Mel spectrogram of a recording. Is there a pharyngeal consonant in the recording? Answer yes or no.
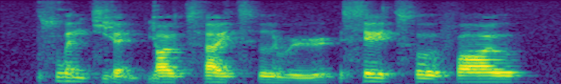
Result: no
